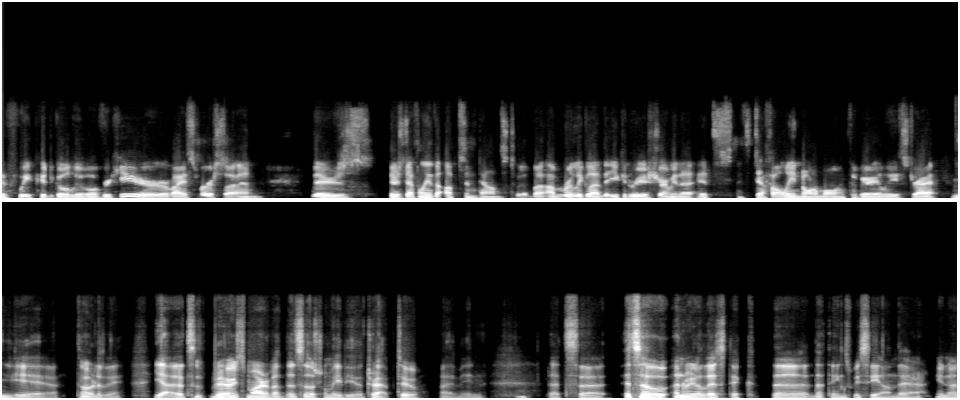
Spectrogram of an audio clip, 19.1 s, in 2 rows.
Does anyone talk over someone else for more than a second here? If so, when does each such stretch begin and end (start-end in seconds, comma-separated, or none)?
none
